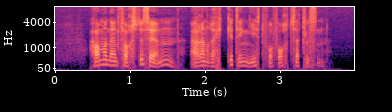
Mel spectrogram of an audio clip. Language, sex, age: Norwegian, male, 24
